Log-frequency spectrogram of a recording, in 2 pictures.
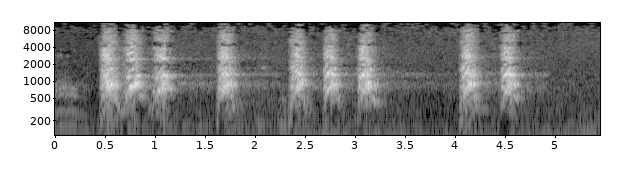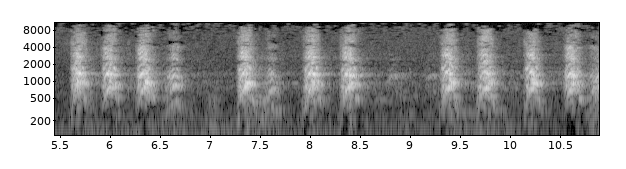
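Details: Angry dog barking steadily: rapid sharp barks in groups of two to four, evenly spaced, sustained throughout with a faint voice low in the background.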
